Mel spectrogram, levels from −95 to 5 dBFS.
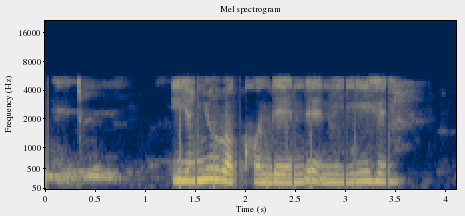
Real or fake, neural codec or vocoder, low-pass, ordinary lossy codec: fake; autoencoder, 48 kHz, 128 numbers a frame, DAC-VAE, trained on Japanese speech; 5.4 kHz; AAC, 48 kbps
